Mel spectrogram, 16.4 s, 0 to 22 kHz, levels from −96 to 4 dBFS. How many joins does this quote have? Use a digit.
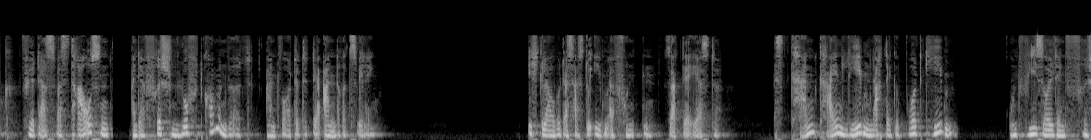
0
